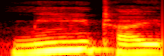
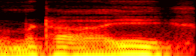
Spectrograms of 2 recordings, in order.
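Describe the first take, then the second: First: The first vowel is long and stressed. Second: The first vowel is short and light. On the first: The speaker calls it wrong. "मीठाई नहीं बोला जाएगा इसको" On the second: The speaker calls it right. "मिठाई हल्का सा बोलना पड़ेगा"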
